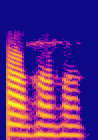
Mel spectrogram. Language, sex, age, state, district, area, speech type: Goan Konkani, female, 30-45, Goa, Bardez, rural, conversation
